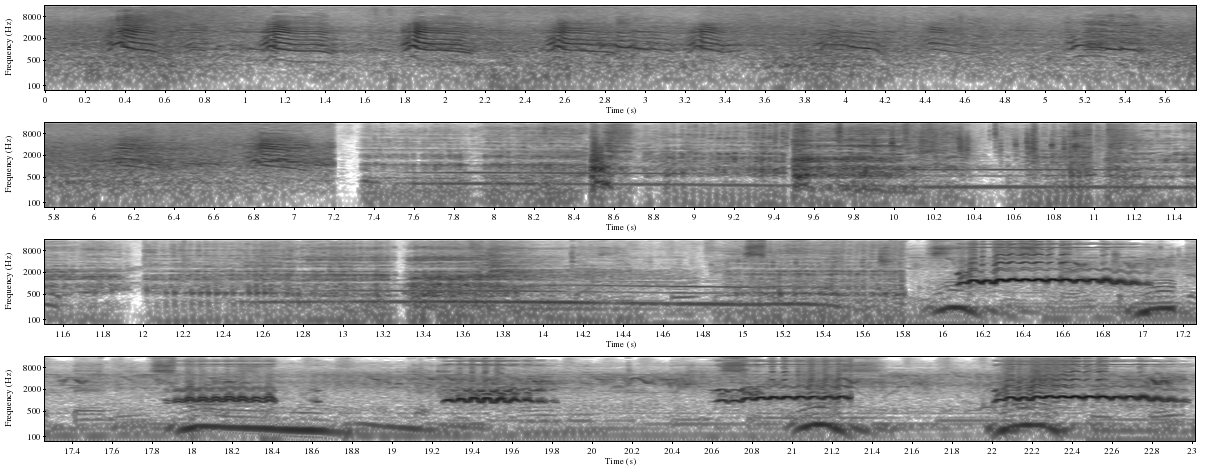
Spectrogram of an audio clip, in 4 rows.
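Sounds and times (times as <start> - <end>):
long steady animal calls: 0.1 - 23.0
quick falling animal chirps: 16.0 - 17.2, 17.8 - 19.8, 20.6 - 21.4, 22.0 - 23.0.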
